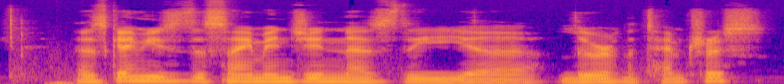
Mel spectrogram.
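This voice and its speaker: A man's voice: mid-range voice, moderate pace, fairly bright tone, clear, resonant tone. Chatty man narrating gameplay. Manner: chatty and amused, with frequent laughs and fillers. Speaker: gameplay video host. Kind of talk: casual let's-play commentary and reading lines.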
